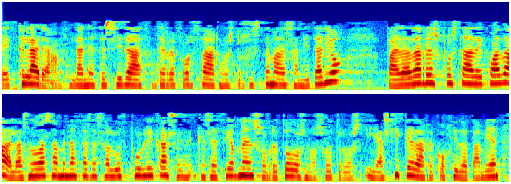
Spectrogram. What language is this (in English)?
Spanish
